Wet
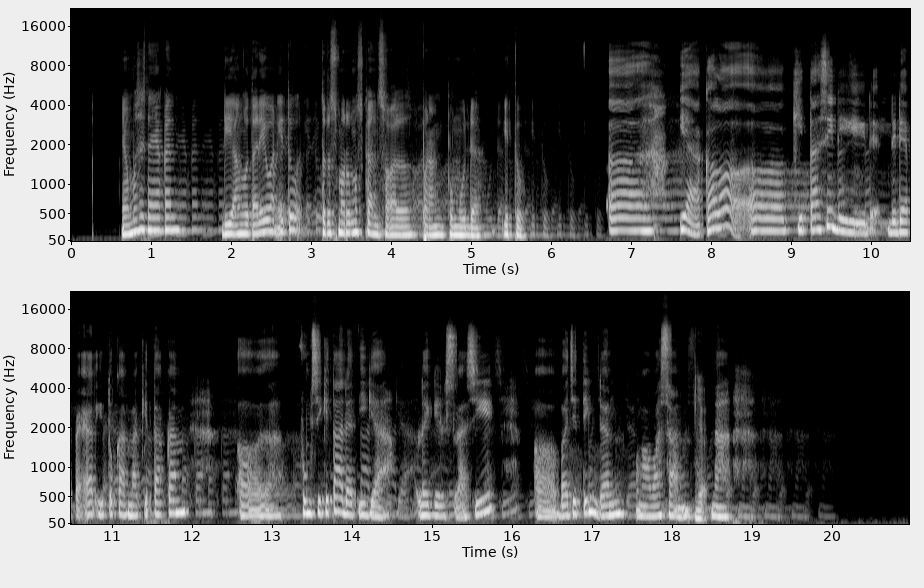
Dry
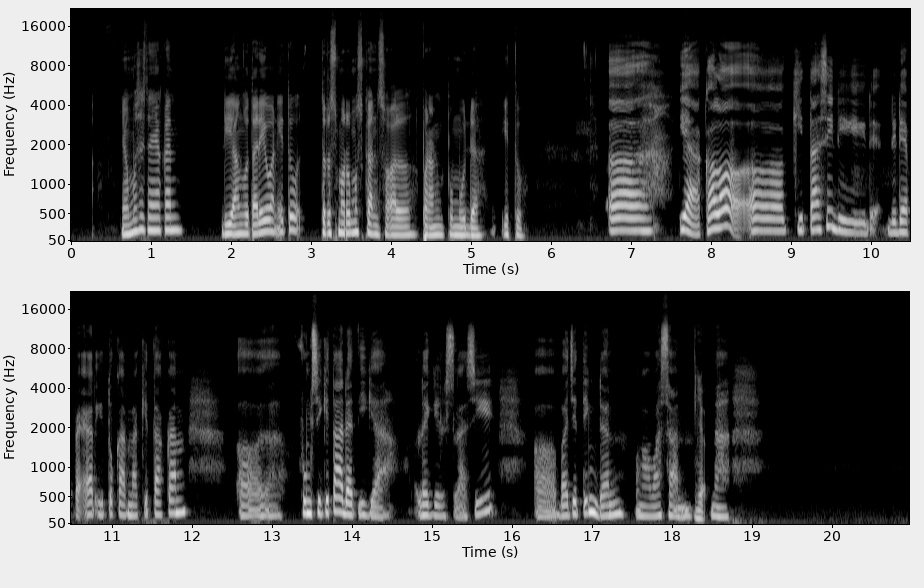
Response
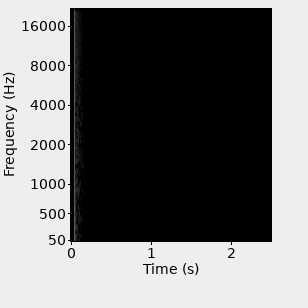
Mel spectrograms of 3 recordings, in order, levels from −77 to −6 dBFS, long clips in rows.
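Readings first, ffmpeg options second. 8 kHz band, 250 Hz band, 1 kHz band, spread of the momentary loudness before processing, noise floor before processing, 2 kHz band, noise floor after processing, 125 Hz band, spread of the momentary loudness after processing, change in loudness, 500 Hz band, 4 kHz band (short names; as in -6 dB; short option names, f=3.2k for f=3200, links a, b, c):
+1.0 dB, +7.0 dB, 0.0 dB, 10 LU, -64 dBFS, +2.5 dB, -59 dBFS, +8.0 dB, 8 LU, +5.5 dB, +3.0 dB, +3.5 dB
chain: -filter_complex "[0:a]lowshelf=f=130:g=3.5,asplit=2[a][b];[b]adelay=44,volume=-12.5dB[c];[a][c]amix=inputs=2:normalize=0,anlmdn=0.251,acompressor=threshold=-21dB:ratio=6,highshelf=f=5.9k:g=-9,asplit=2[d][e];[e]adelay=334,lowpass=f=3.4k:p=1,volume=-19dB,asplit=2[f][g];[g]adelay=334,lowpass=f=3.4k:p=1,volume=0.5,asplit=2[h][i];[i]adelay=334,lowpass=f=3.4k:p=1,volume=0.5,asplit=2[j][k];[k]adelay=334,lowpass=f=3.4k:p=1,volume=0.5[l];[d][f][h][j][l]amix=inputs=5:normalize=0,acrossover=split=370|3000[m][n][o];[n]acompressor=threshold=-32dB:ratio=6[p];[m][p][o]amix=inputs=3:normalize=0,volume=9dB"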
